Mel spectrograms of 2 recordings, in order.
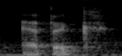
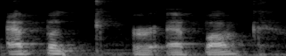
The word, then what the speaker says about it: Epoch: So if you take a look right here, it does say Epoch, and that's how I'm going to pronounce it, Epoch.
